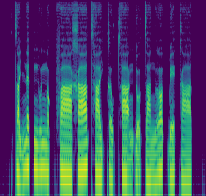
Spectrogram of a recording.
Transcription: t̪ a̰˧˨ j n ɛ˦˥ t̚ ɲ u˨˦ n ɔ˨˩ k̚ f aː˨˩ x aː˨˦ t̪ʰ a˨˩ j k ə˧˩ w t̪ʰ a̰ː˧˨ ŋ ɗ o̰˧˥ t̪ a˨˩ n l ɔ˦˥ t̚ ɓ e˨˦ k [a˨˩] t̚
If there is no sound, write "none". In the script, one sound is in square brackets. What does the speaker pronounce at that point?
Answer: a˨˩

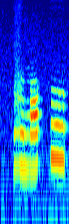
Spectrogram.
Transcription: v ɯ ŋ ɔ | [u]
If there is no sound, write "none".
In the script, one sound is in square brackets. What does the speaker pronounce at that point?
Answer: u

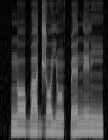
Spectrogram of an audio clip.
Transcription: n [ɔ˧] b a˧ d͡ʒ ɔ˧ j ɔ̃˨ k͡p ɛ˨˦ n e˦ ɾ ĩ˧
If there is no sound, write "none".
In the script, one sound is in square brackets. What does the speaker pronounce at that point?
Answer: ɔ˧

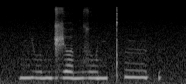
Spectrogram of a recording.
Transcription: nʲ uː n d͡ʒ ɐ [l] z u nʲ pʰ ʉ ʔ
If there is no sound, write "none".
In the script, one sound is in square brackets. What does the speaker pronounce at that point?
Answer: n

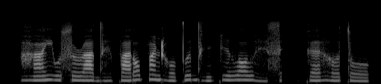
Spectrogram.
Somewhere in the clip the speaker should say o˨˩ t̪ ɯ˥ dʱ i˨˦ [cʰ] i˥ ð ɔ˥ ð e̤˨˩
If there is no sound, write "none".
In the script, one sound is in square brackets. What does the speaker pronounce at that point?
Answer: k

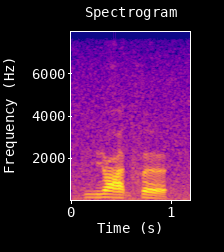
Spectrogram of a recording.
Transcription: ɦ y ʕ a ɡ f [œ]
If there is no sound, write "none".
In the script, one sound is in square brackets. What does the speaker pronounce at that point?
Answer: œ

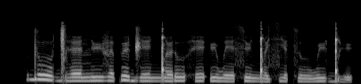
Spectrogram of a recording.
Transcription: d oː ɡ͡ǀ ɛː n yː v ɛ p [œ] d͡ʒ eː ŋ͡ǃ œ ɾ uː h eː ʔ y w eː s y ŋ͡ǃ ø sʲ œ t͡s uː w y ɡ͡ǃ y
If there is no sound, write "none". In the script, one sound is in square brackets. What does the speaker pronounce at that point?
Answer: ø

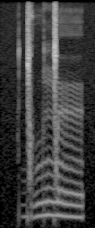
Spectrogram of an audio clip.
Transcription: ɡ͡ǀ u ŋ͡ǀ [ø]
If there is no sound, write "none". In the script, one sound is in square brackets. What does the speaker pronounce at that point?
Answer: ø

